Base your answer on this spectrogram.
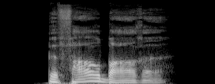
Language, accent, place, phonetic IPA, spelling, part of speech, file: German, Germany, Berlin, [bəˈfaːɐ̯baːʁə], befahrbare, adjective, De-befahrbare.ogg
- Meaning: inflection of befahrbar: 1. strong/mixed nominative/accusative feminine singular 2. strong nominative/accusative plural 3. weak nominative all-gender singular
